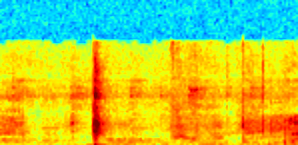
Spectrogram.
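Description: A single sharp click about a third of the way in, over faint sound from a baseball video playing on a tablet.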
